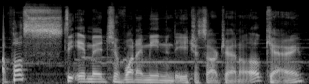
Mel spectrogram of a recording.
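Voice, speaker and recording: A low-voiced man hosting a casual game stream. His intonation swings freely as he jokes and muses with the chat, with faint music in the background. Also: very animated, quick pace.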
